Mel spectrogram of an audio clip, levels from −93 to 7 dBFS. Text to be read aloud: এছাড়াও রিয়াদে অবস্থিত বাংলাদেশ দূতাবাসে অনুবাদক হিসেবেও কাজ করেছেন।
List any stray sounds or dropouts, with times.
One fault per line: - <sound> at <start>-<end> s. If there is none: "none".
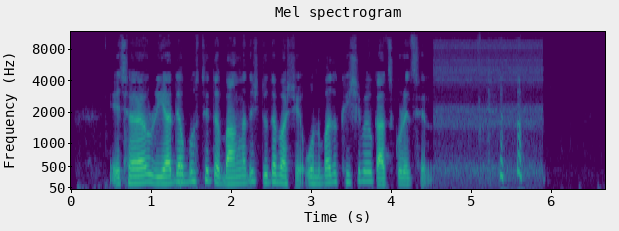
- laugh at 5.1-5.7 s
